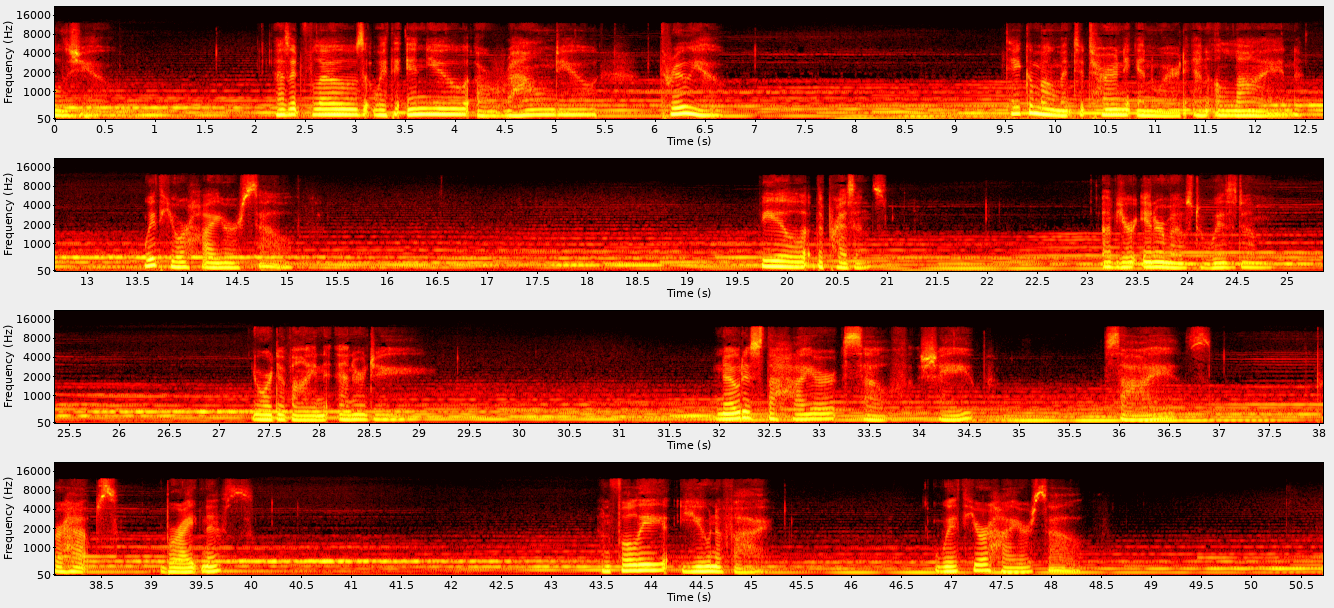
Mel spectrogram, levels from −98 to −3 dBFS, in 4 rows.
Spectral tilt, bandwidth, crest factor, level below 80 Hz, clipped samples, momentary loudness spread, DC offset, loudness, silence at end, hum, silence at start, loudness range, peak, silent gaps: -6.5 dB/octave; 12.5 kHz; 18 dB; -54 dBFS; under 0.1%; 18 LU; under 0.1%; -25 LUFS; 0 s; none; 0 s; 10 LU; -8 dBFS; none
